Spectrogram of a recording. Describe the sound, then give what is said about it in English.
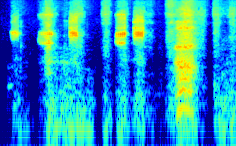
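A dog named Muddy sniffs a microphone in a quick series of short, breathy bursts, about seven in under two seconds, with one louder, fuller snuffle near the end. No one speaks. “Do you hear him sniffing?”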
